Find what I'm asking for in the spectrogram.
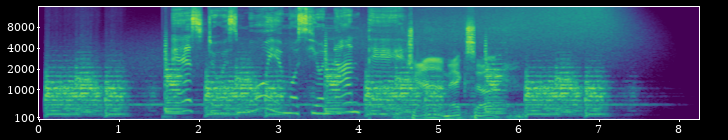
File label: Radio Stinger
